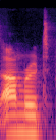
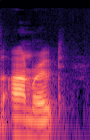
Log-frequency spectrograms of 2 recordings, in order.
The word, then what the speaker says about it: Amrut: I think if you're in India, it's pronounced Amrut. I bounce back and forth between the pronunciation.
